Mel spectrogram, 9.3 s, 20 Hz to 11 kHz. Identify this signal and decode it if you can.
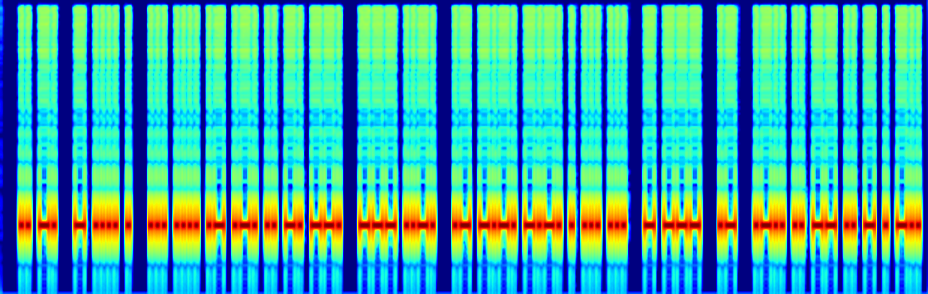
Morse code, heard as a keyed tone, about 37 wpm, 800 Hz. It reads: IN THE SHARING OF ACCESS TO A LIMITED
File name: morse mp3 / ANGLAIS texte clair 3 vitesse 35 mots minute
